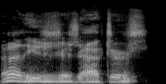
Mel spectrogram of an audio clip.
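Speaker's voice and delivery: rough, creaky character voice. Quoting a show host's claim about mass events: imitating Alex Jones. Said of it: "you're not using the right, uh, the, the voice there".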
